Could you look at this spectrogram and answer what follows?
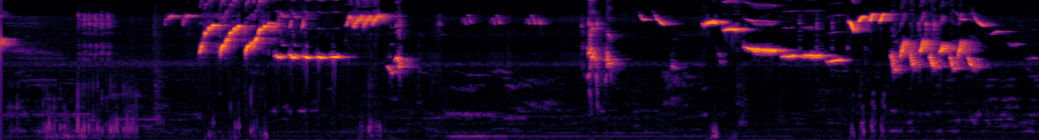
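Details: Excited brown-chested jungle flycatcher song meant to provoke a reply: rapid slurred whistles, repeated upward-sweeping notes and brief harsh chips, delivered in dense bursts separated by short silences.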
